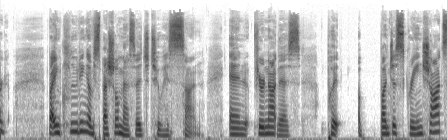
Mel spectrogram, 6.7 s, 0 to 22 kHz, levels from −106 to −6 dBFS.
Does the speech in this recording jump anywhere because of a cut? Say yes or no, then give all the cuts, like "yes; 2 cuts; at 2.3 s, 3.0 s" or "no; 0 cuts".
yes; 4 cuts; at 1.4 s, 3.8 s, 4.1 s, 4.8 s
